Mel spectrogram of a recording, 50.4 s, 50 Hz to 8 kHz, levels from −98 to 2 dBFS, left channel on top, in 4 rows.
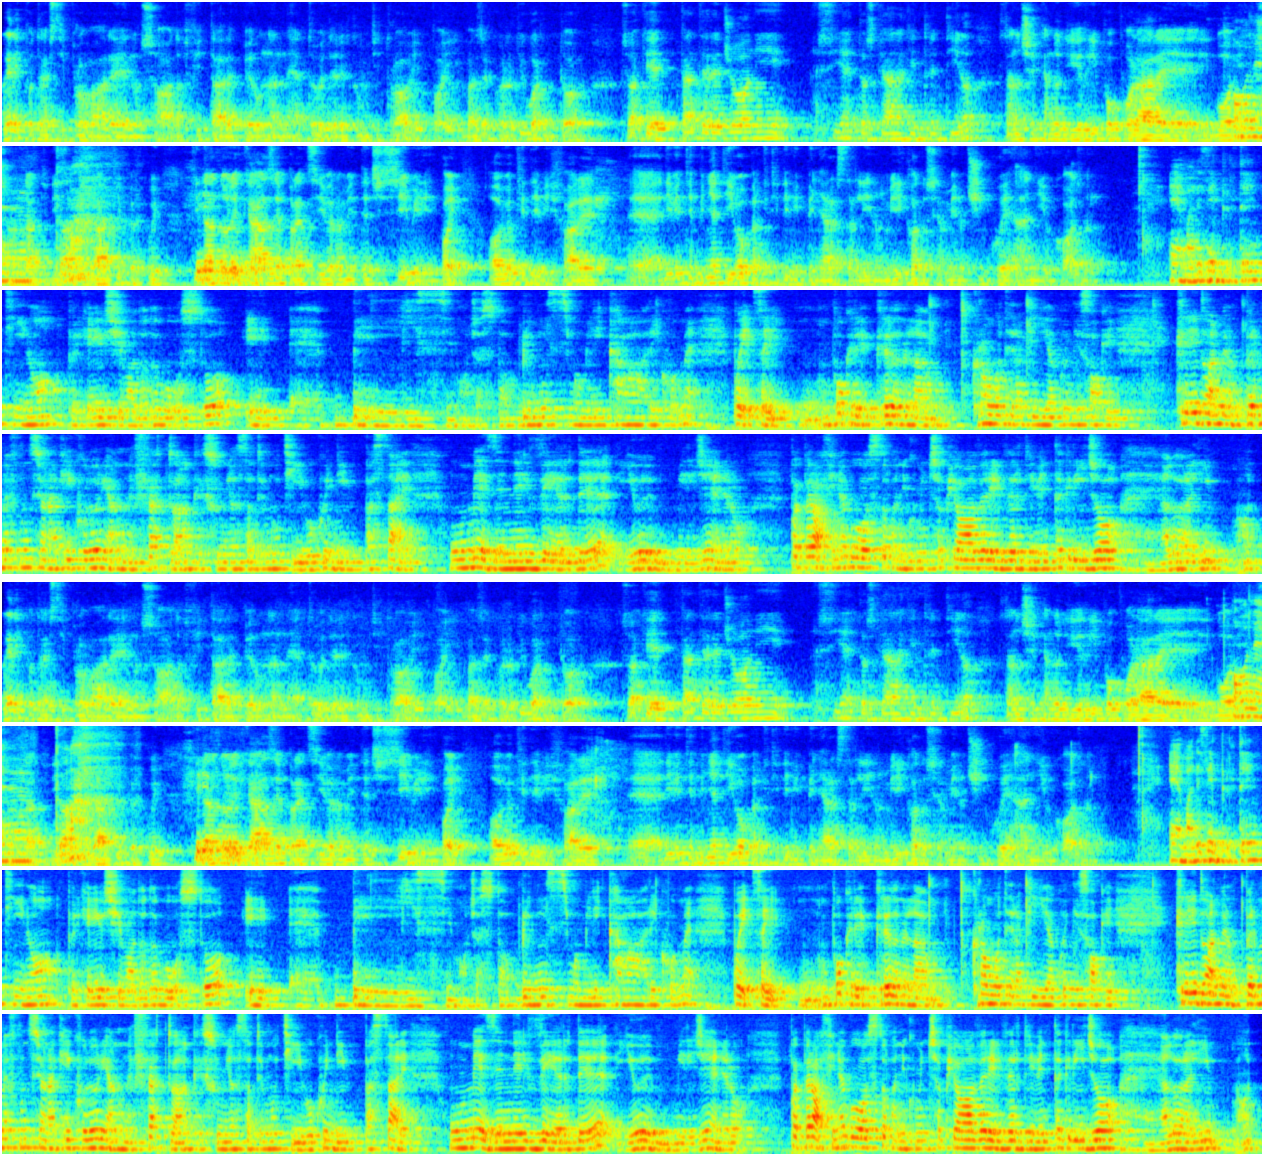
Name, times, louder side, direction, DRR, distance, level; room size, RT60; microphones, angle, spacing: voice 1, 0.0-23.5, equal, 15° left, 0.7 m, -31 dB
voice 2, 12.3-13.7 14.5-15.2 24.3-29.4 29.6-34.7 34.9-45.2 45.7-50.3, right 2 dB, 80° right, 0.5 m, -22 dB
5.5 x 2.0 x 3.7 m
head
